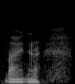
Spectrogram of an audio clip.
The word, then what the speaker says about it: niner: we have obviously nine which is ner just spell it out here Niner so just a quick course there yeah and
